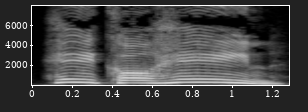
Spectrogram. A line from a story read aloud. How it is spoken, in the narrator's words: she yelled, cupping her hands to either side of her mouth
